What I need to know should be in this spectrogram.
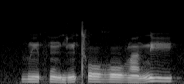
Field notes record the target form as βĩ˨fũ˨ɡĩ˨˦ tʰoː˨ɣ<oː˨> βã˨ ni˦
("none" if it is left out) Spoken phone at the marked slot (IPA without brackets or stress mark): oː˨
